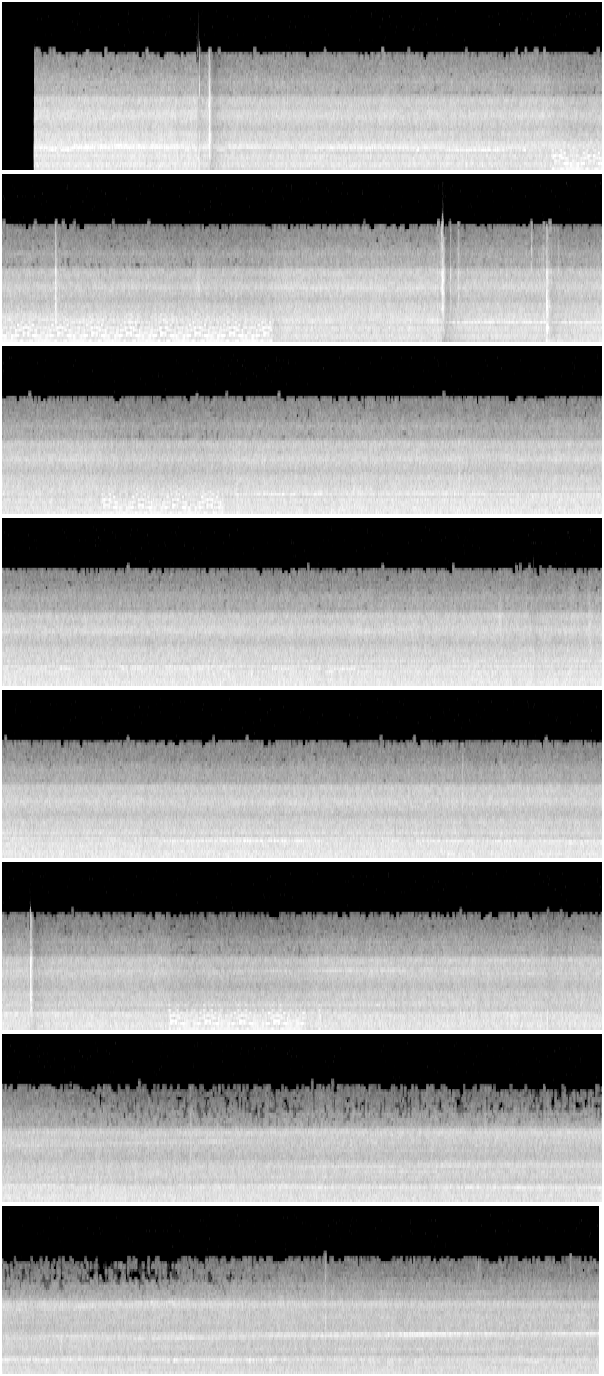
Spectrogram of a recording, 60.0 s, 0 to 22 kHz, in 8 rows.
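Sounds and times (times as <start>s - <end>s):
turboprop engines droning: 0.4s - 59.9s
warbling electronic alert: 6.8s - 11.0s, 16.2s - 18.0s, 39.6s - 41.6s.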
